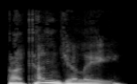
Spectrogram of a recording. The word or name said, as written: patanjali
